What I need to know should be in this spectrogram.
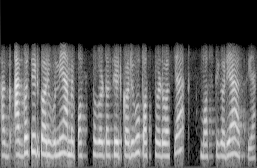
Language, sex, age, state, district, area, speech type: Odia, female, 18-30, Odisha, Nayagarh, rural, conversation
